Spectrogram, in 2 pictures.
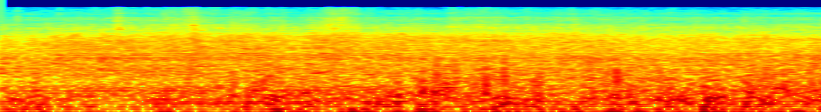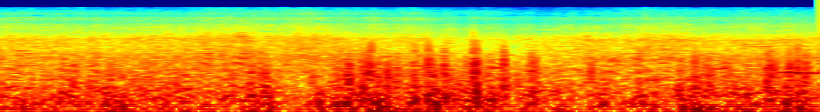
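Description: Steady low rumbling wind noise on the microphone of a moving vehicle in rain. It swells with a burst of crackling about six seconds in.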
